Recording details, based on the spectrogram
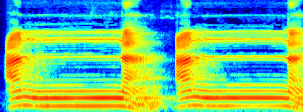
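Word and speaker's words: عن نفس: Dan itu diperkuat dengan tasydid di atasnya nun yang kedua, sehingga kita membacanya an-nafsin, anna.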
